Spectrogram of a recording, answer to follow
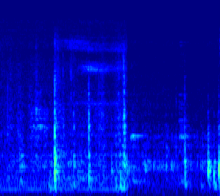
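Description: Quiet room tone with one small click about half a second in and a few fainter ticks.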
